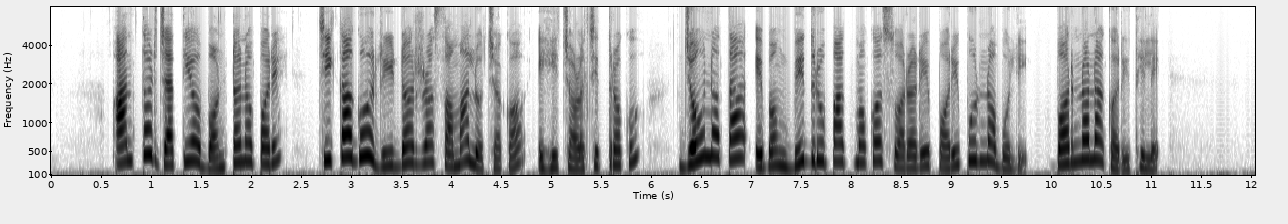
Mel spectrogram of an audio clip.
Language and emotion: Odia, neutral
